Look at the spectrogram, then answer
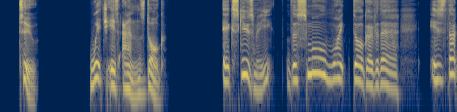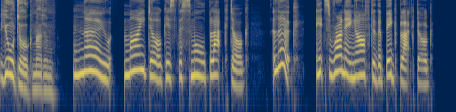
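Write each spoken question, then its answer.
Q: Which is Anne's dog?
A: The small black dog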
